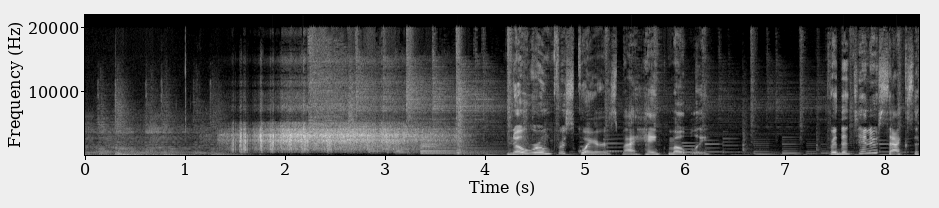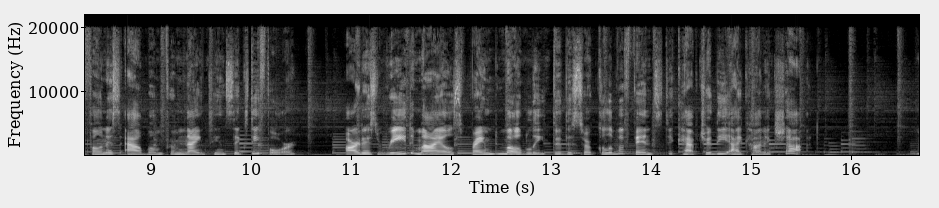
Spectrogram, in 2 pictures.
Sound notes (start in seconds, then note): 1.3 radio crackles; 2.9 upbeat music plays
